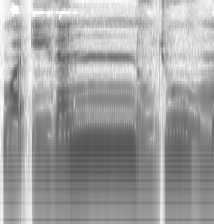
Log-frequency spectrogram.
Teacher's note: وَإِذَا یہاں پہ بھی ذا کے مخرج کا خیال رکھنا ہے. نون کے اوپر شد ہے ٹھیک ہے یہاں پہ غنہ ہوگا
